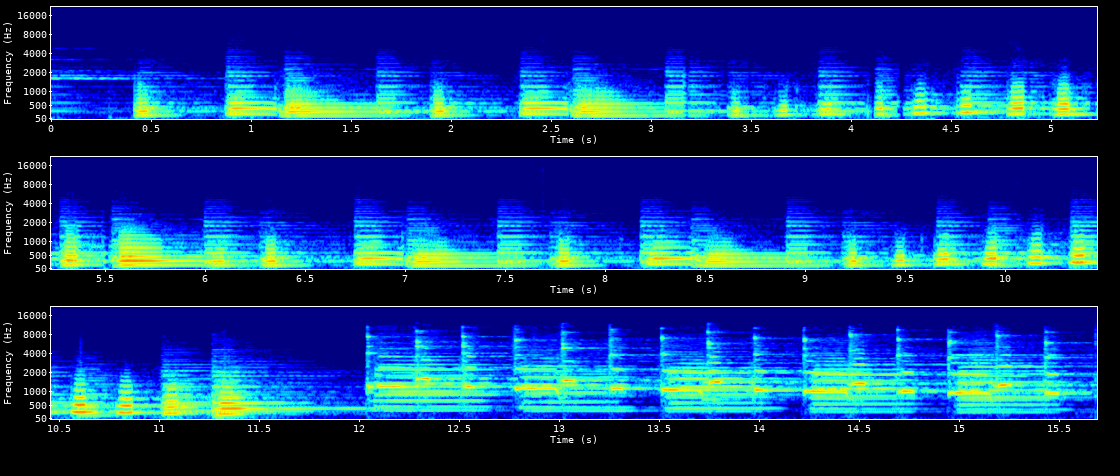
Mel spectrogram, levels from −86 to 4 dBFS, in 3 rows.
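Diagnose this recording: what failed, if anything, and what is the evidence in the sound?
Repeated packet loss (robotic sound) at the network stage, in two bursts: 2.95 to 3.74 s and 4.10 to 5.81 s. Each burst is a rapid string of short holes, the longest about 36 ms in the first and 29 ms in the second. The receiver patches each hole by extending the last good sound, so the audio turns choppy with pieces missing. Concealment covers roughly 17% and 13% of those spans. A spectrogram shows frozen, smeared frames with hard vertical seams, and the waveform shows repeated cycles and abrupt envelope breaks.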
